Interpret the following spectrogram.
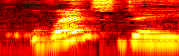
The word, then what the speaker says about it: Wednesday: the word wednesday great wednesday is spelled as w e d n e s d a y wednesday if you have noticed letter d wasn't red it was silent and letter e as well it was silent so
